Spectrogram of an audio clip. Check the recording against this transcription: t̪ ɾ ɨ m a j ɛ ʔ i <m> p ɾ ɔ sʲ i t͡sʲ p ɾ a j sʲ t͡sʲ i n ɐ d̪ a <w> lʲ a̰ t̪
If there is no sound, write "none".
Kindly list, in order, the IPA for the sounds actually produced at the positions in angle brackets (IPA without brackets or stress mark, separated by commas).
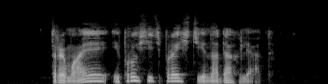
none, ɣ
